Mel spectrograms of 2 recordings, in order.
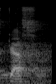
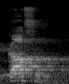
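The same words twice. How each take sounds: First: It is said in an American accent. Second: It is said in a British accent. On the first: "in uh, let's say American English, if you say, that is castle" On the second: "in uh, let's say UK they say castle"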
